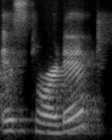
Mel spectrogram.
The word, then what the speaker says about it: started: Y en la tercera, started, aquí sí suena la palabra, bueno, la E, y suena como it, started.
